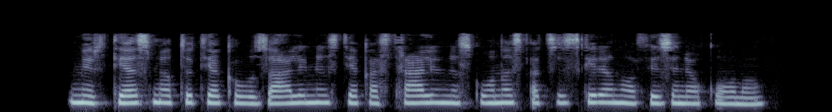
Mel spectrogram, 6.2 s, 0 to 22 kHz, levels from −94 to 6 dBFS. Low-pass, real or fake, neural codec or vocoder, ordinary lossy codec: 7.2 kHz; fake; codec, 16 kHz, 4 kbps, FunCodec, trained on Chinese and English, 50 frames a second; MP3, 48 kbps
